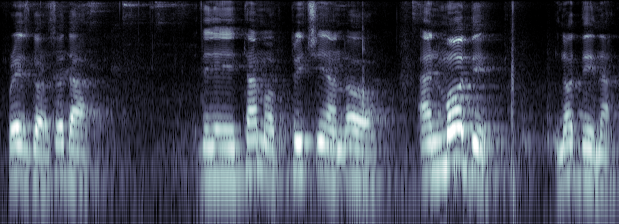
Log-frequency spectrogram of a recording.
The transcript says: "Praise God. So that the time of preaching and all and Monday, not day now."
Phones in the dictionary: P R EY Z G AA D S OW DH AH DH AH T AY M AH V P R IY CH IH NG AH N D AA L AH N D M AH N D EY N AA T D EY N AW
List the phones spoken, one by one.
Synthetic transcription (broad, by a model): P R EY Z G AA D S OW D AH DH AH T AY M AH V P R IY CH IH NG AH N AA L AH N M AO D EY N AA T D EY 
